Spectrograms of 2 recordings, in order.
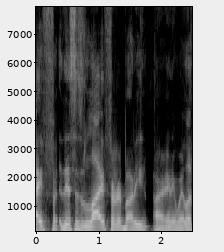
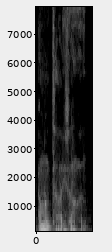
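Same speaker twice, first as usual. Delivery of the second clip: hissed low whisper of a creepy intruder; low breathy menace, quietly contemptuous; menacing whispered stranger; 6 semitones lower, 6 dB quieter than usual. Retold or imitated. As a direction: lean in and whisper the threat. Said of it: "He's like".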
